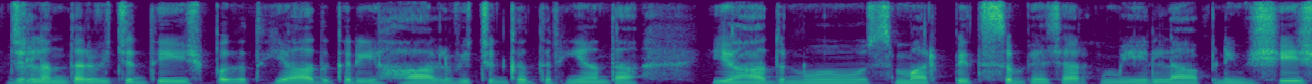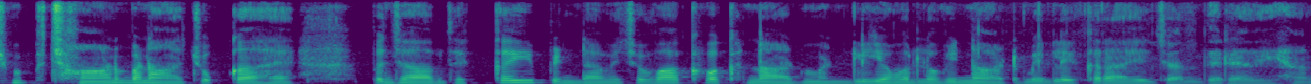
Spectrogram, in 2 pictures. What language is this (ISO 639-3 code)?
pan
